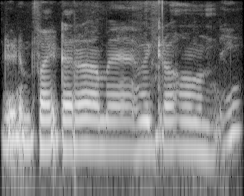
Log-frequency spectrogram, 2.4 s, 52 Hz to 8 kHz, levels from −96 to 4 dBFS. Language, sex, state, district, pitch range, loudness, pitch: Telugu, male, Andhra Pradesh, Guntur, 175-200 Hz, -15 LUFS, 180 Hz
